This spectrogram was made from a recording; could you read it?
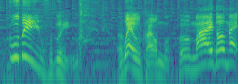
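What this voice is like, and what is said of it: Dracula character voice. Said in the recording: “do the voice ... You're having a Drac attack. ... Dracula flow.”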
